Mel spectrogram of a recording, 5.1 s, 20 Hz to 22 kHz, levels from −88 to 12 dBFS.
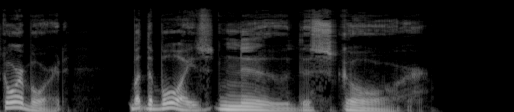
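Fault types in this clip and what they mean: Time-stretched section: from 2.15 s to the end of the clip, the pace abruptly drops to roughly half speed (0.529x) while the pitch stays where it was. The slowed portion drags. This points to a likely cause in software that lengthened that stretch to fit a target duration, preserving pitch by repeating short pieces of the signal.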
